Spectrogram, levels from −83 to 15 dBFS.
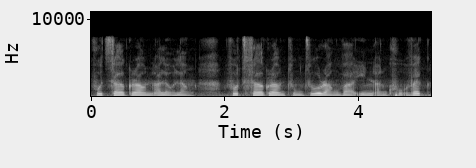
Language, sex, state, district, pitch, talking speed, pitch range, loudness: Mizo, female, Mizoram, Aizawl, 190 Hz, 150 wpm, 180-210 Hz, -16 LUFS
